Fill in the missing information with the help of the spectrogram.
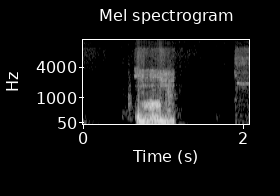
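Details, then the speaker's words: Holosystolic murmur of mitral regurgitation: a low rumble that starts at S1 and keeps the same intensity through systole, merging with the heart sounds. Best heard at the apex (mitral area), radiating to the left axilla. "this hollow systolic murmur is best heard at the mitral region the apex with radiation to the left axilla"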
